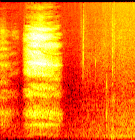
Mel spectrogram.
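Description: A man breathes heavily and gasps, with one long, harsh, loud intake of breath, then quieter panting and snorts that trail off.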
